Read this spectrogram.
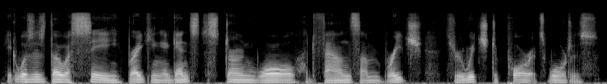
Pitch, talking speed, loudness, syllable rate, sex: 100 Hz, 205 wpm, -18 LUFS, 4.4 syllables/s, male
